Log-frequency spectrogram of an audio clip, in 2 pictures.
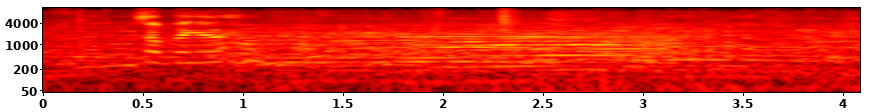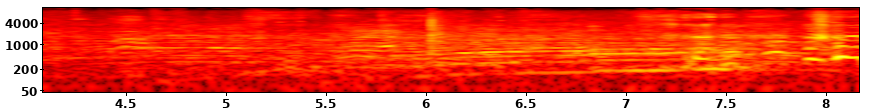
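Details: Raging cow lowing in long, wavering, harmonic-rich moos, one building from about one second and another near six seconds, with men's voices and chatter around it.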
